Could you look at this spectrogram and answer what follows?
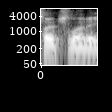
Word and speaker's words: Archuleta: Did I pronounce that wrong? Archuleta? It's Archuleta, yeah. Archuleta, okay.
